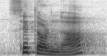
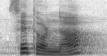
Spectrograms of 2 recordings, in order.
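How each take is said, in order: The two takes are said the same way.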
